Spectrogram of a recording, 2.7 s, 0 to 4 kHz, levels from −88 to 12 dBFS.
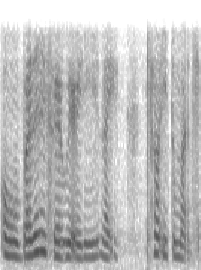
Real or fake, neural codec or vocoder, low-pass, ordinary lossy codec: fake; vocoder, 44.1 kHz, 80 mel bands, Vocos; 3.6 kHz; none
